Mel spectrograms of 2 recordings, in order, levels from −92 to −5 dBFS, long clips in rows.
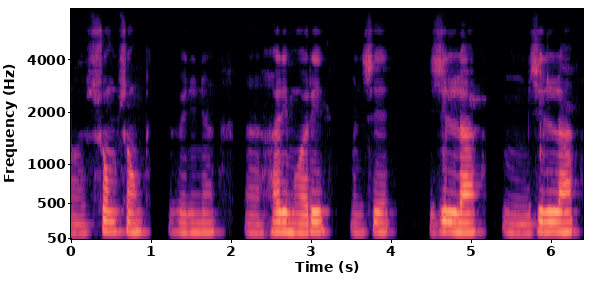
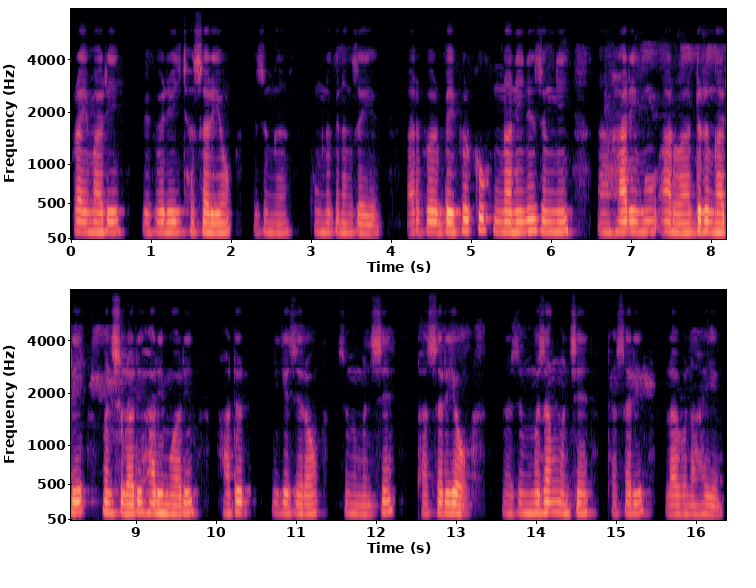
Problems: none marked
